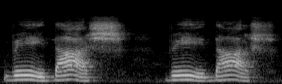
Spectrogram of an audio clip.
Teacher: दाच्या पुढे विसर्ग आहे, विसर्गाच्या पुढे श आलेला आहे. विसर्गाच्या पुढे जेव्हा श येतो तेव्हा विसर्गाचा उच्चार हलंत श होतो.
